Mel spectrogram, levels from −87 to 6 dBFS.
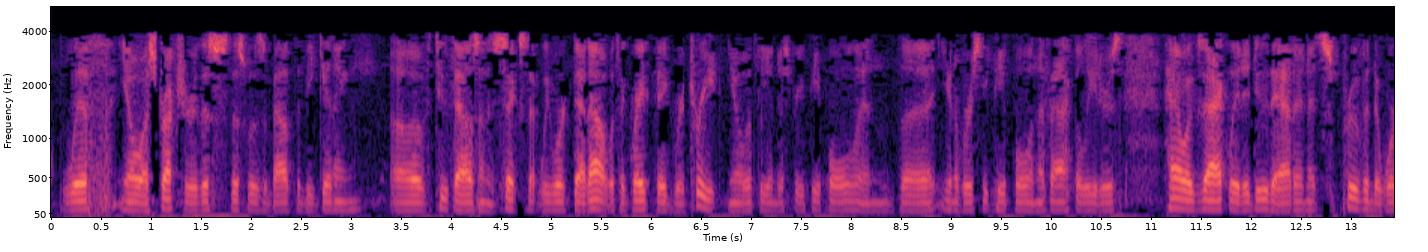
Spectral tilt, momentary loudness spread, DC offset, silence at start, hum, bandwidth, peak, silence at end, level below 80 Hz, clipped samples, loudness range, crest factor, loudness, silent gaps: -8 dB/octave; 12 LU; under 0.1%; 0.1 s; none; 4.1 kHz; -6 dBFS; 0 s; -64 dBFS; under 0.1%; 6 LU; 22 dB; -27 LUFS; none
